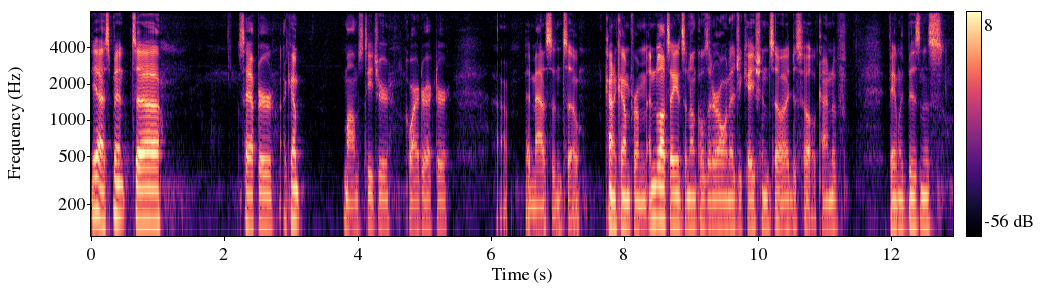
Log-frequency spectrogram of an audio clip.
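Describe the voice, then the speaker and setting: A man with a Southern Indiana accent talks at a medium pitch and a fairly quick pace. He leaves long, frequent pauses. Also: fairly even intonation. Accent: Southern Indiana twang. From Southern Indiana, US. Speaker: school principal. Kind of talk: interview. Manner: casual, informal.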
